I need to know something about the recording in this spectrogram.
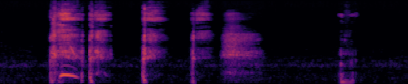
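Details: Acted cough by a male voice performer playing a character with a cold: five harsh cough bursts in a quick bout with a rough, throat-clearing quality; simulated, not a real illness.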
